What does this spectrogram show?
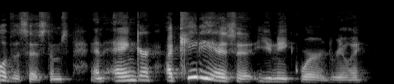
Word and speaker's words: acedia: And anger, acedia is a unique word, really. I don't know why people call it it's spelled with a C, because it's a kappa in Greek.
